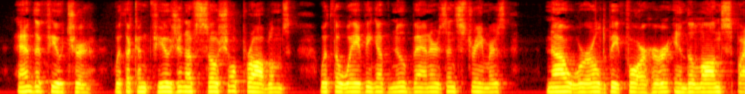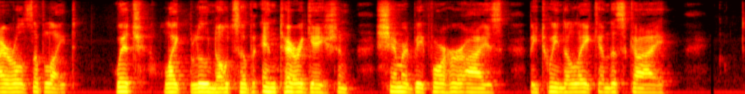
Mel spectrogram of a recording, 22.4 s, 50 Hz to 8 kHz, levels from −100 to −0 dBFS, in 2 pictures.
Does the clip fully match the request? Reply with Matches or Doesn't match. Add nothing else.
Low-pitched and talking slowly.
Matches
